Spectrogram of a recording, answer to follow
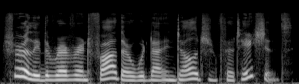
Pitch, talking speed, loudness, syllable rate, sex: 225 Hz, 180 wpm, -18 LUFS, 6.4 syllables/s, female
